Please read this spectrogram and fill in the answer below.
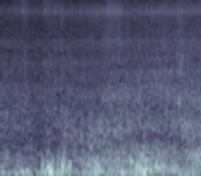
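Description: Breeze buffeting the microphone in gusts, over small waves washing onto a pebble beach.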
